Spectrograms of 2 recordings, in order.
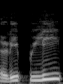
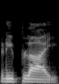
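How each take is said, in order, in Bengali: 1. শব্দটি 'ee' উচ্চারণে শেষ হয়। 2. শব্দটি 'eye' উচ্চারণে শেষ হয়। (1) "এখানে রিপ্লি হওয়ার কথা ছিল" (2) "বাট এর উচ্চারণ হচ্ছে রিপ্লাই"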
